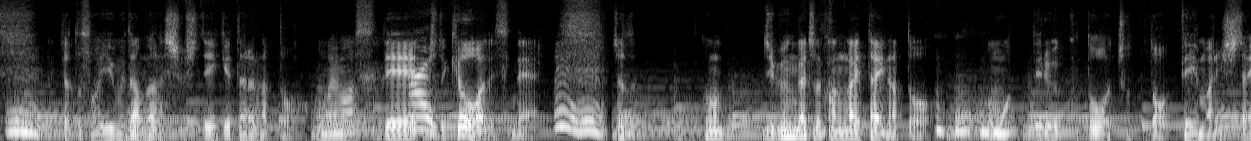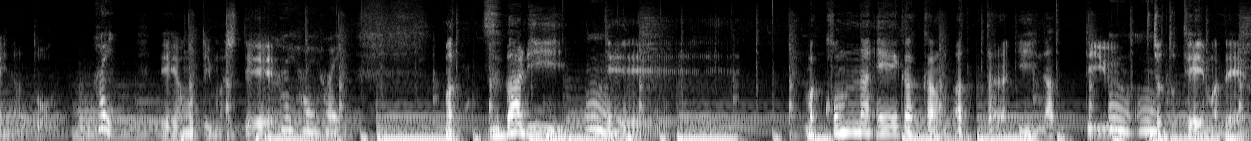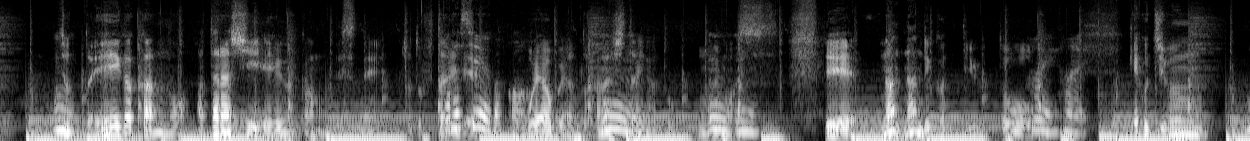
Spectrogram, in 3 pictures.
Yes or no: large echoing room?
no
